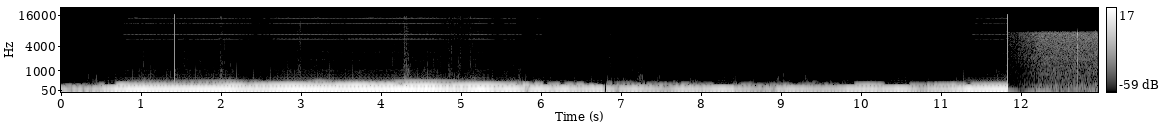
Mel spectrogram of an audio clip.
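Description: Low synthesized drone of several held tones, louder in the first half, with the held notes shifting partway through. There is a single sharp click about a second and a half in, and the drone cuts off abruptly near the end.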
